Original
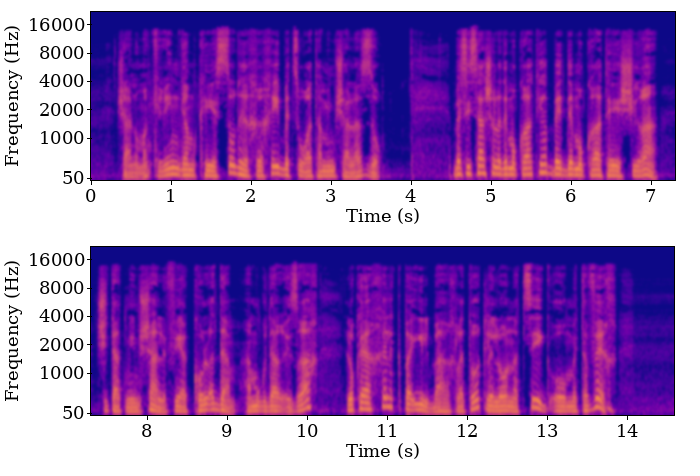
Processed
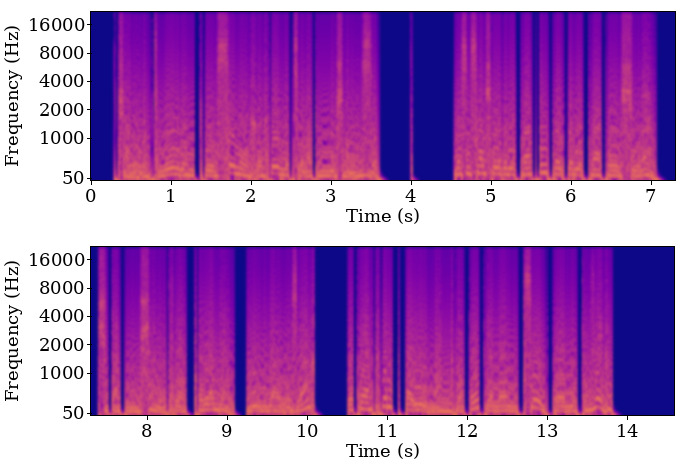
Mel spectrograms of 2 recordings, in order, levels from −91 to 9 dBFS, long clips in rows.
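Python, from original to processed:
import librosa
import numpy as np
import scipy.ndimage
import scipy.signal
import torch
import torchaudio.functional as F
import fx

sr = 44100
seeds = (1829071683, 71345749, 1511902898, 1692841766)

y = fx.rider(x, sr, range_db=10, speed_s=0.5)
y = fx.dynamic_eq(y, sr, hz=2200.0, q=2.2, threshold_db=-43.0, ratio=4.0, max_db=-3)
y = fx.schmitt(y, sr, flips_db=-33.5)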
